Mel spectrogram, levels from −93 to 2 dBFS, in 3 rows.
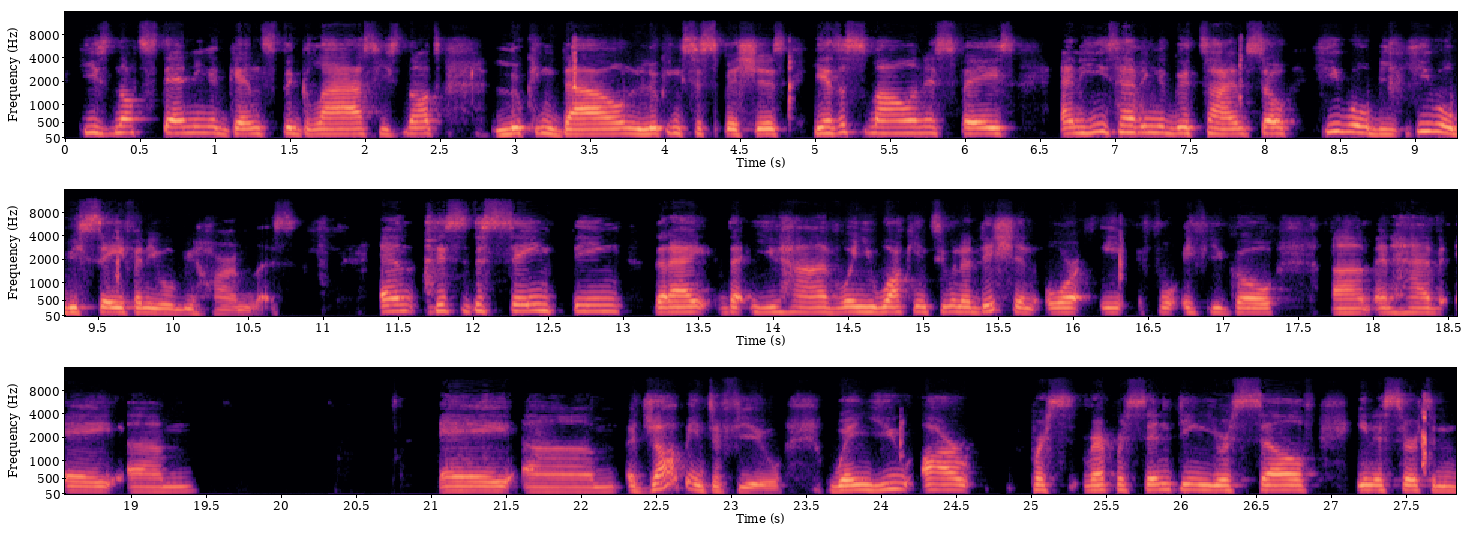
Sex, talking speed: male, 165 wpm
